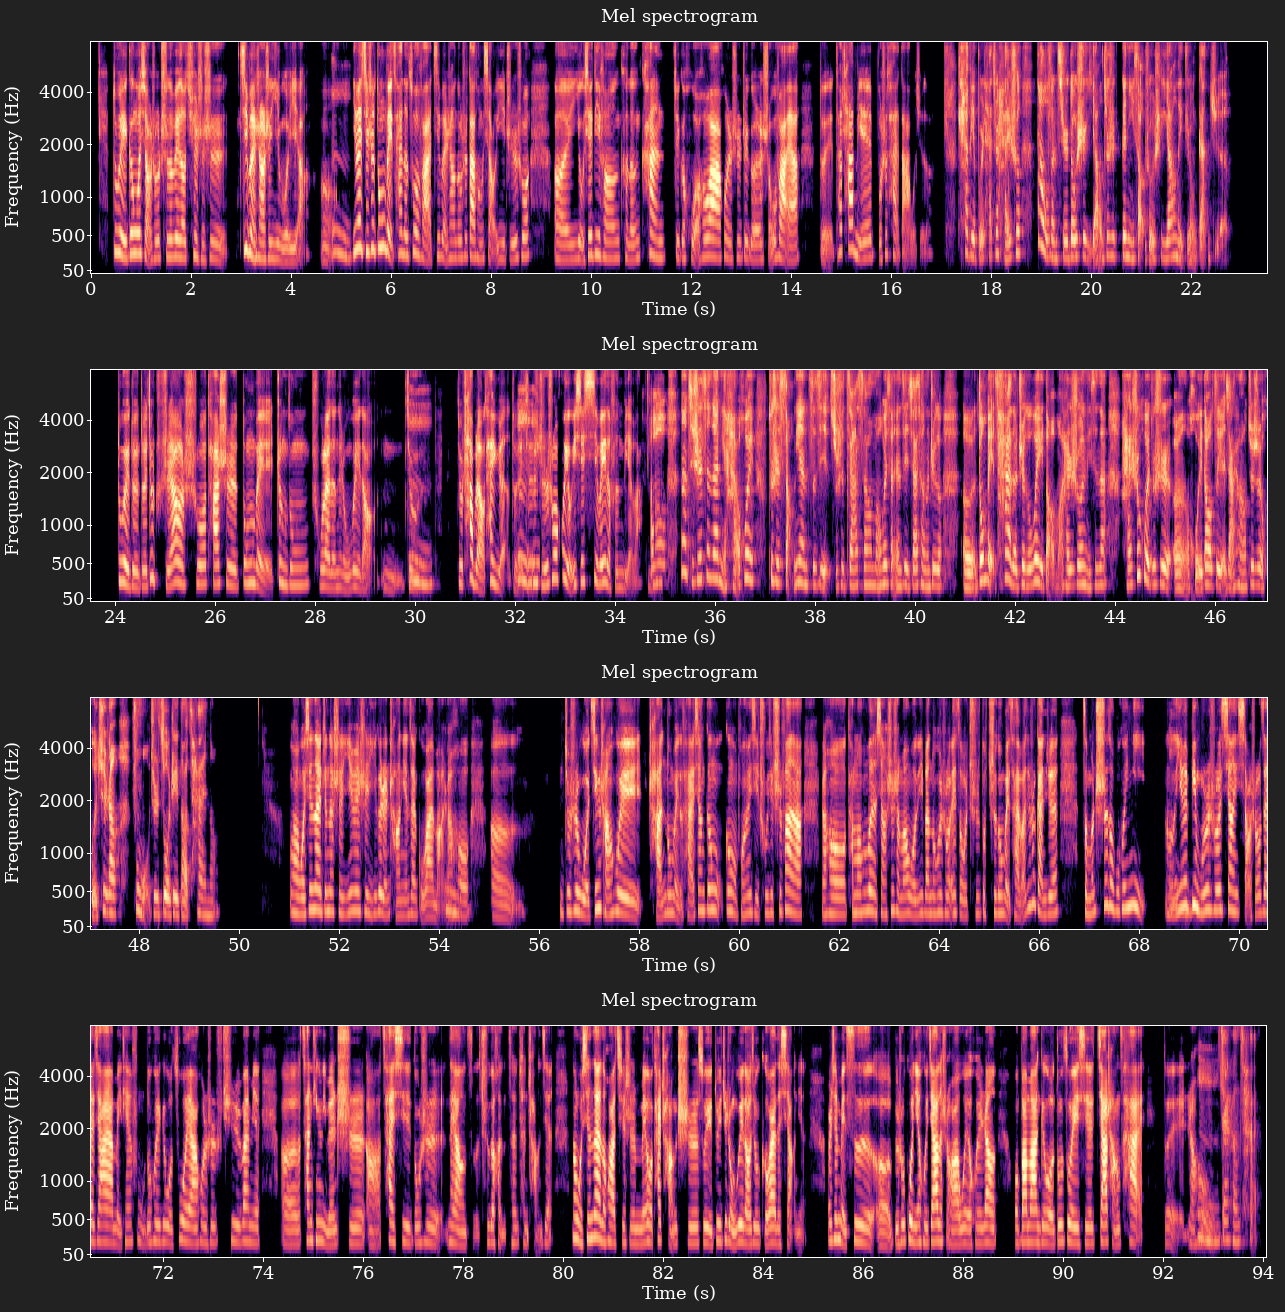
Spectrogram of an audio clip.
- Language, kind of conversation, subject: Chinese, podcast, 哪道菜最能代表你家乡的味道？
- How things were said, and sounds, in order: none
